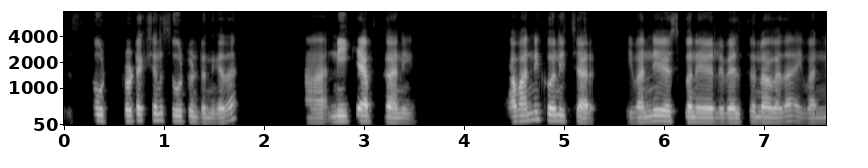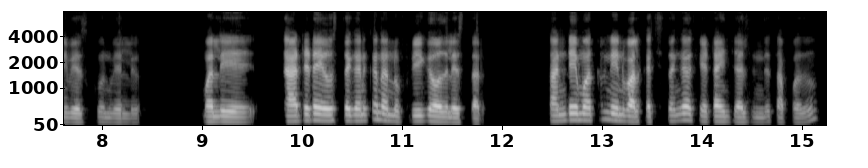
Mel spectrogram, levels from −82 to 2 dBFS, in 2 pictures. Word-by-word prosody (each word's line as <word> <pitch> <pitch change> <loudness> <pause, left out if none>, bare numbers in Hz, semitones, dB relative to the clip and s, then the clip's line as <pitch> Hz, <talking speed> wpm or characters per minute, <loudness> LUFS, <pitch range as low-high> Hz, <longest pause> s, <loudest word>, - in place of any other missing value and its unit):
Suit, 155 -1 -5
protection 165 +3 0
suit 145 -1 -2
ఉంటుంది 120 -3 -6
గదా! - - -1 0.8
ఆహ్, 115 0 -2
నీ 140 - +6
క్యాప్స్ 145 -2 +5
గాని 115 -1 0 1.1
అవన్నీ 155 +7 +1
కొనిచ్చారు. 155 - +2 0.4
ఇవన్నీ 125 +4 0
వేసుకుని 130 -2 0
వెళ్ళు. 120 0 -1
వెళ్తున్నావు 125 +2 -1
గదా! 140 +4 -3
ఇవన్నీ 115 +2 -8
వేసుకొని 115 +2 -8
వెళ్ళు. 110 0 -11 0.7
మళ్ళీ 135 0 +2 0.6
సాటర్డే 160 +4 +6
వస్తే 155 0 0
గనుక 155 +2 -1
నన్ను 150 -4 -2
ఫ్రీగా 145 0 -1
వదిలేస్తారు. 120 -2 -2 0.7
సండే 160 +4 +4
మాత్రం 170 +4 -2
నేను 160 -2 +2
వాళ్ళకి 130 0 +4
ఖచ్చితంగా 155 +3 -2
కేటాయించాల్సిందే 130 -2 -2
తప్పదు. 115 +3 -10
135 Hz, 130 wpm, -24 LUFS, 120-155 Hz, 1.1 s, నీ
